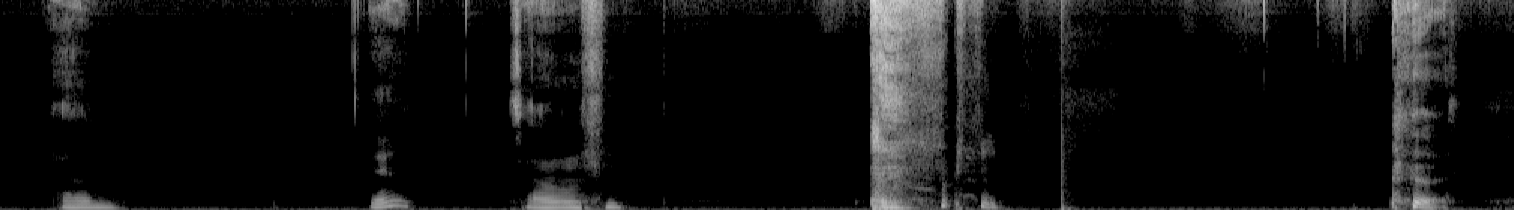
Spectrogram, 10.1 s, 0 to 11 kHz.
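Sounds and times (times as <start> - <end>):
speech: 2.4 - 2.8, 3.4 - 4.2, 6.0 - 6.8, 9.3 - 9.8
harsh coughing from a person with a cold or allergies: 5.8 - 6.7, 9.3 - 9.7.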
